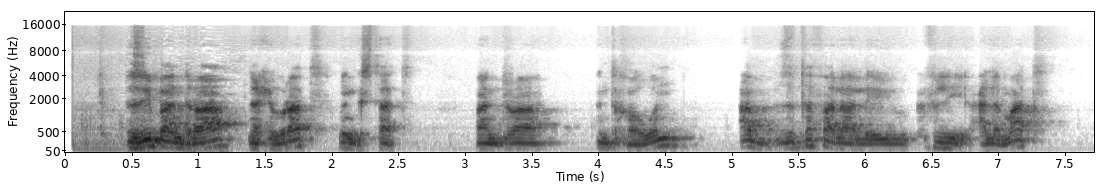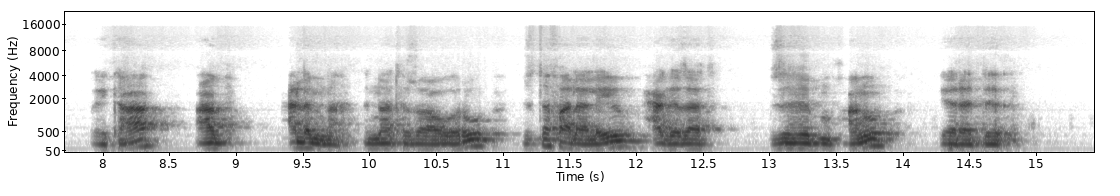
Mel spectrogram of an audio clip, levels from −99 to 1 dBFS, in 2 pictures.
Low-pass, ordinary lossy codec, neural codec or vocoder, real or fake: 14.4 kHz; Opus, 32 kbps; vocoder, 44.1 kHz, 128 mel bands every 512 samples, BigVGAN v2; fake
